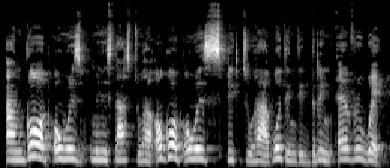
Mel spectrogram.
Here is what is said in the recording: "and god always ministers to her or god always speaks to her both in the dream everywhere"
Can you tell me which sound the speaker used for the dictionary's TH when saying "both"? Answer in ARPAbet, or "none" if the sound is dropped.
T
